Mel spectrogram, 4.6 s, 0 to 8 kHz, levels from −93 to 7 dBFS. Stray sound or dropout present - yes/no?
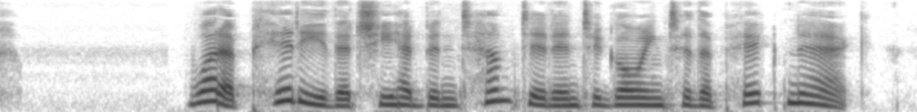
no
